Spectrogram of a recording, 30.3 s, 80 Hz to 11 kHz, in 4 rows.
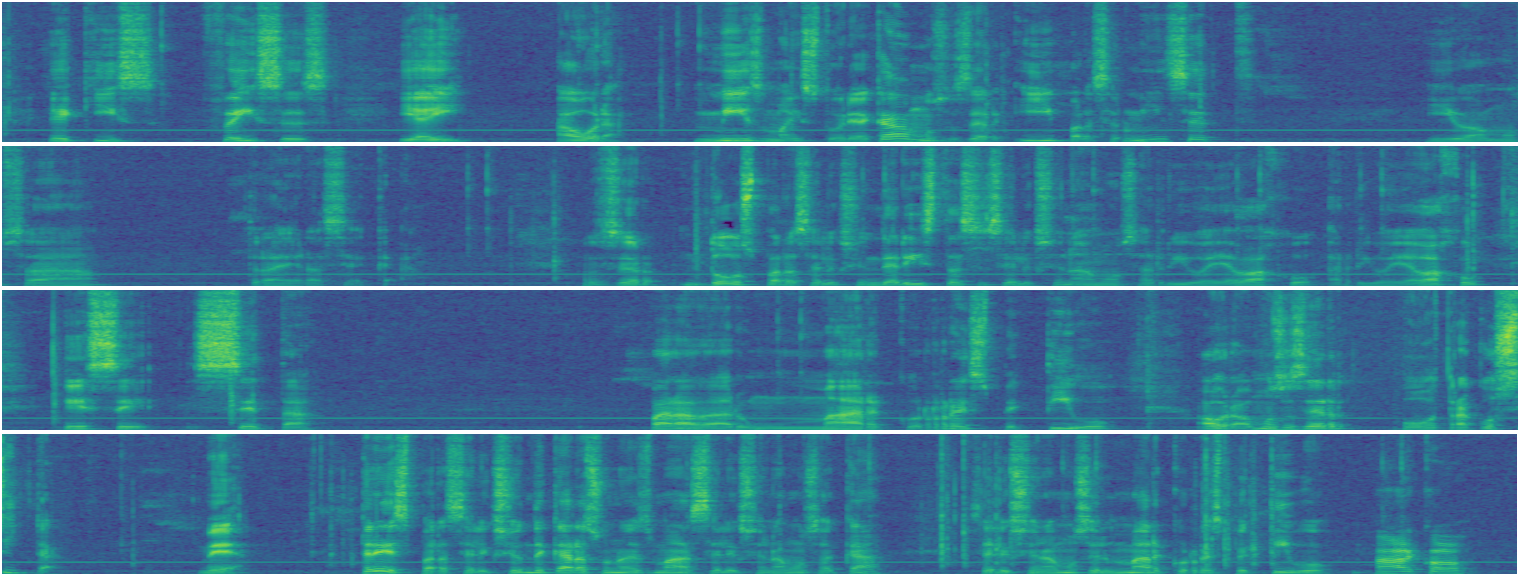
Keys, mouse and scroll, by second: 0.7 click, 1.8-2.8 scroll down 1, 2.9 click, 3.4 shift+click, 5.0 i, 10.0 shift+click, 11.2 2, 12.1 click, 13.1 shift+click, 13.8 shift+click, 14.4 shift+click, 15.4 s, 16.3 z, 19.1-23.4 drag, 23.4 click, 24.4 3, 25.1-26.4 scroll up 1, 26.4 click, 27.1 shift+click, 27.6 ctrl+shift+z, 28.1 ctrl+shift+click, 29.0 ctrl+shift+z, 29.8 shift+click.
